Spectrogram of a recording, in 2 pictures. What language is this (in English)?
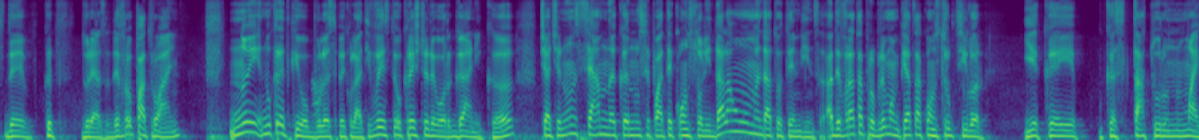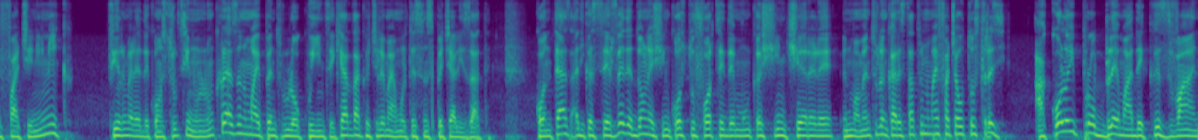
Romanian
